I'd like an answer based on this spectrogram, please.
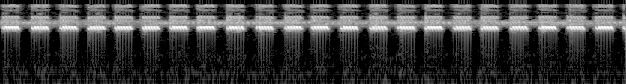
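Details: A Japanese burrowing cricket (Velarifictorus micado), usually singing from soil or stone gaps, sings from a drainage pipe on an island, giving a steady series of short, high, pure chirps, about five each second.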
